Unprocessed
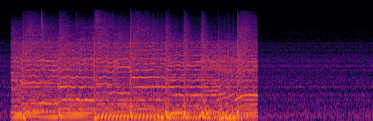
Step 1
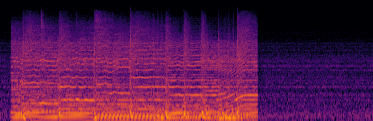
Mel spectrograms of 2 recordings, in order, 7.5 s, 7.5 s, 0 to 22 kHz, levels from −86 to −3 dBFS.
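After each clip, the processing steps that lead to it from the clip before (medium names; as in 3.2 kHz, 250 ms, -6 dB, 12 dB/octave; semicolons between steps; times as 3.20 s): dynamic bell 2 kHz, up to -5 dB, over -43 dBFS, Q 1.3; trim -1.5 dB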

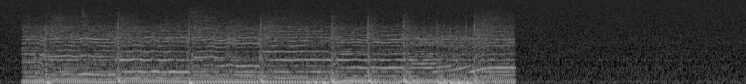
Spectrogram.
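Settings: added noise white -44 dBFS; trim +2 dB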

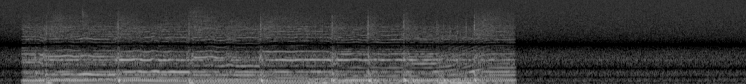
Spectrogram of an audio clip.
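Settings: static phaser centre 500 Hz, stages 8; trim +4 dB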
